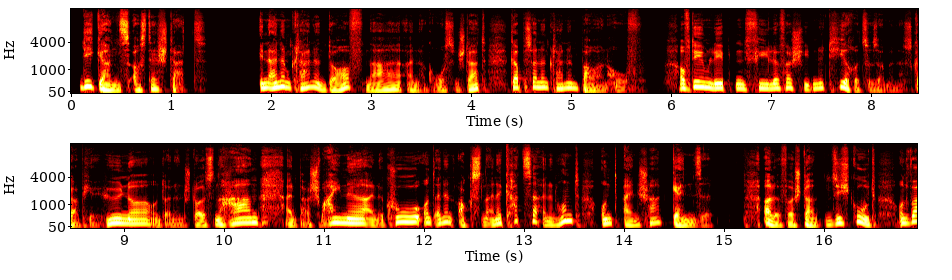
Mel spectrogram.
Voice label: erzaehlung

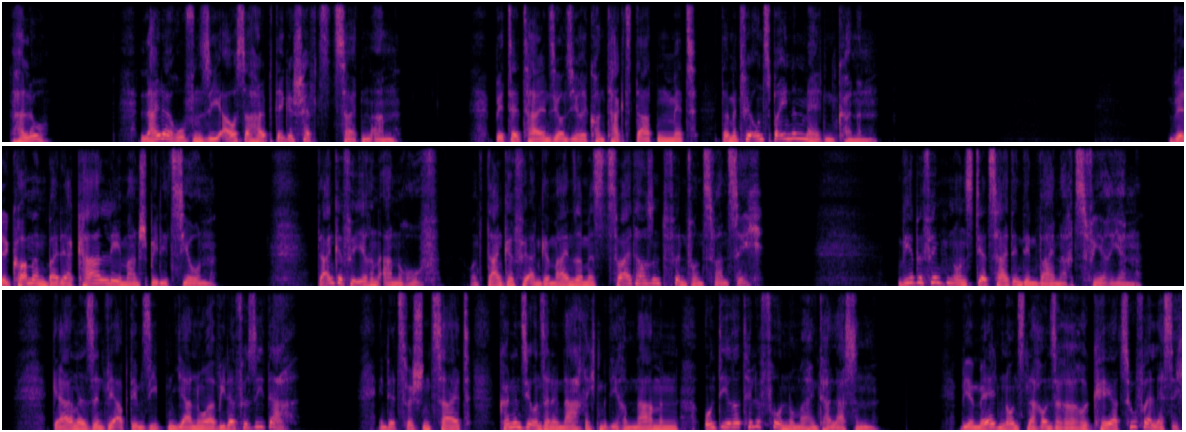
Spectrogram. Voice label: telefonansagen

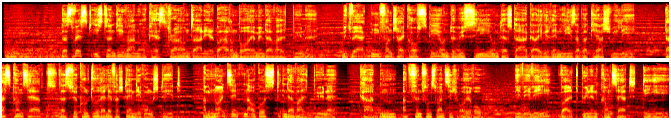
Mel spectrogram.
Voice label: Werbung Klassik; LOFT VOICES

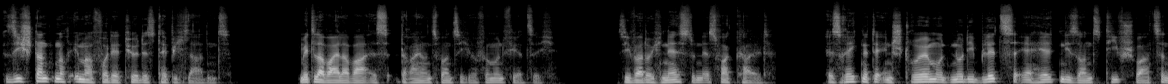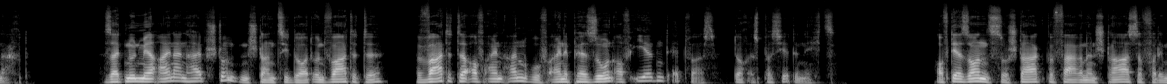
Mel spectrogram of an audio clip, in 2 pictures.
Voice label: erzählung

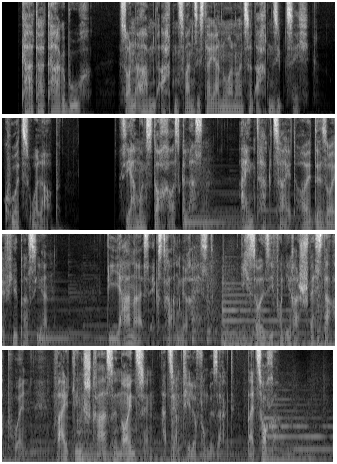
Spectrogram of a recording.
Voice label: Monolog; Einfach so

